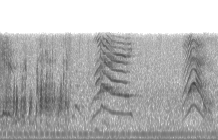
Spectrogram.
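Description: A baby's high-pitched, meow-like vocal sounds: a long falling whine about two seconds in and a short rising-and-falling one near the end.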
